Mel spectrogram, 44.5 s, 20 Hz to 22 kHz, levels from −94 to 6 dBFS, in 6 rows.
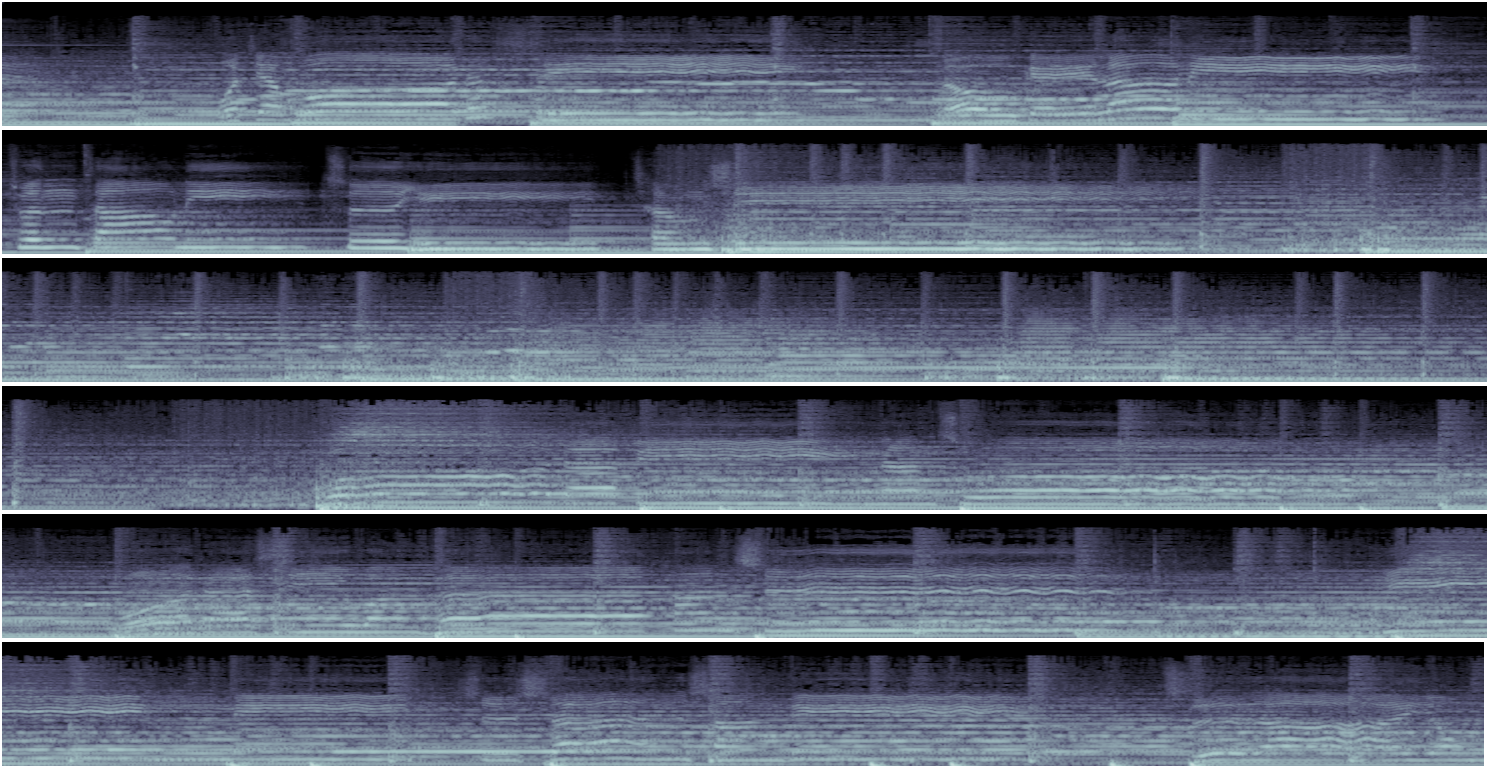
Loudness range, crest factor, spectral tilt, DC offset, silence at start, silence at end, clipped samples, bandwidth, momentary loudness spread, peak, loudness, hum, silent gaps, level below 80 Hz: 4 LU; 16 dB; -6.5 dB/octave; under 0.1%; 0 s; 0 s; under 0.1%; 14 kHz; 7 LU; -6 dBFS; -22 LUFS; none; none; -32 dBFS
